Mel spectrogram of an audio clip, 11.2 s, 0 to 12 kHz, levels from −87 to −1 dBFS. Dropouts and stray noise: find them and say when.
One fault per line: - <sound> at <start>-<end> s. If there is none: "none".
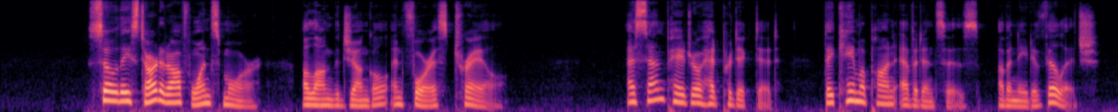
none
